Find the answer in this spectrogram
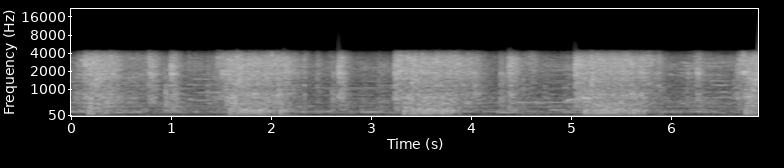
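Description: A 1977 Honda CB750's inline-four engine being turned over by repeated kicks on the kickstarter, about four bursts of cranking, each about a second long, without catching.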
